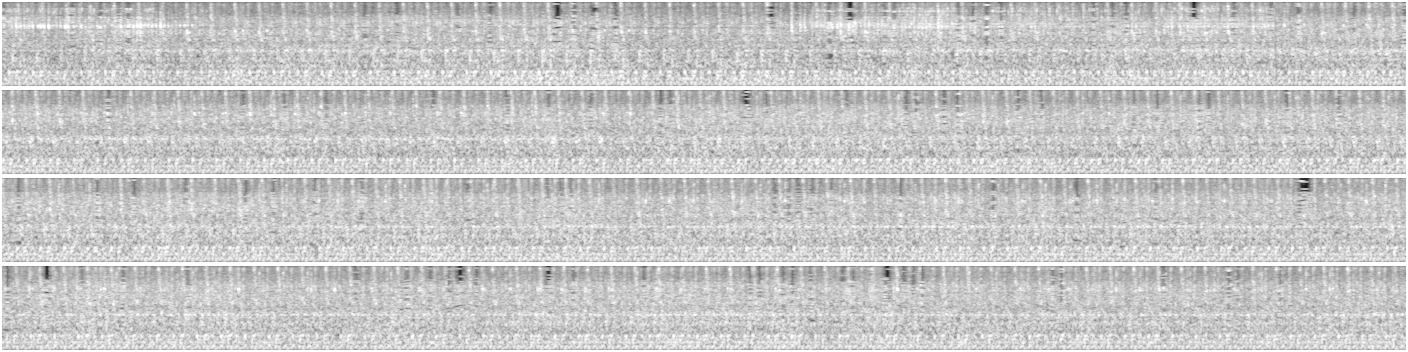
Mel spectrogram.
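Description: Farm tractor's engine running steadily at an even speed while its front loader holds up a timber beam.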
